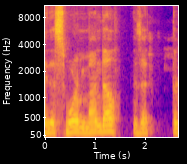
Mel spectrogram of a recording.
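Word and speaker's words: Swarmandal: Swarm mandal.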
